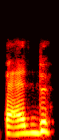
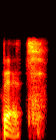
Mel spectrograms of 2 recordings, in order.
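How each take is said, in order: First: The final sound is a voiced D. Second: The final sound is a voiceless T. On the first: The speaker calls it wrong. "So it's not bed" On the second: The speaker calls it right. "make sure you pronounce that D as a T there"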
